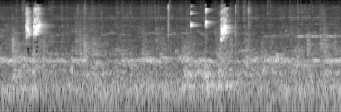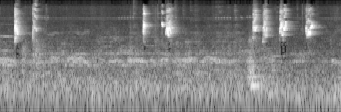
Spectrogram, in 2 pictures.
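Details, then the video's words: Canaries in the morning giving short, high chirps spaced out over about fourteen seconds, alone or in pairs and trios, with a quiet room hum between them. "Canary Chirping Sounds"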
